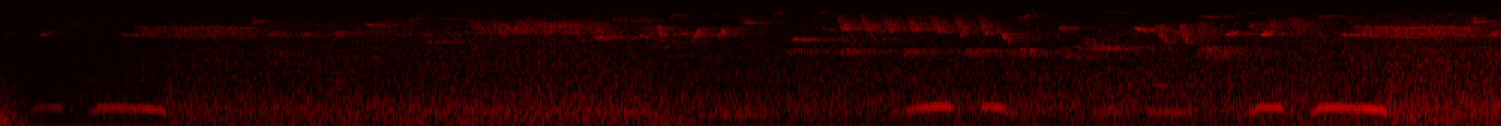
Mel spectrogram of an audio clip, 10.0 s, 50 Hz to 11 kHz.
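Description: Faint garden birdsong: high chirps and trills from small songbirds, with a low cooing call near 500 Hz heard about a second in and then twice in pairs later on.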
